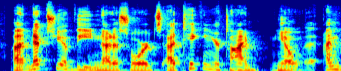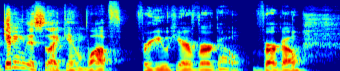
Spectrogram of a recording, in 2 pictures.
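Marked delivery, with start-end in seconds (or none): 5.3-6.4 breaking, cracking voice on Virgo. Giving a tarot reading for Virgo, voice cracking. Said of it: "so my voice is cracking".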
